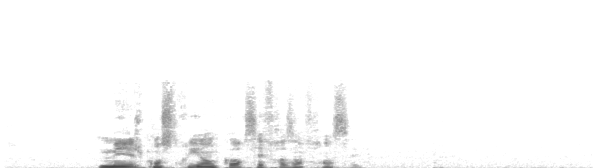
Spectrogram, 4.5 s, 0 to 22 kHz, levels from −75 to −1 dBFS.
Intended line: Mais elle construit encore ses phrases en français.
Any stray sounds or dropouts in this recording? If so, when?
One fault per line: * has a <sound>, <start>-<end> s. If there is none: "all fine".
all fine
